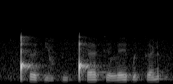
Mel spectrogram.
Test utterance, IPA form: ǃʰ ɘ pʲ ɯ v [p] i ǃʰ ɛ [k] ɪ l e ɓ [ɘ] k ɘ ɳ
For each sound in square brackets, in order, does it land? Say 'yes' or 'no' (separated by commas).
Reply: yes, yes, yes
